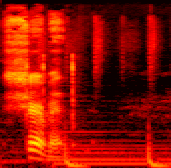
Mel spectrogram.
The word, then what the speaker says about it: sherbet: spill sherbet wrong because sherbert doesn't actually have an r at the end of it sherbet yeah it does it's pronounced most people pronounce this sherbert but there's no actual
